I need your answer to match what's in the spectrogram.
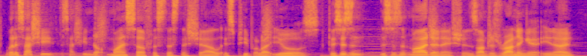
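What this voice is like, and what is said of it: Accented, calming male voice. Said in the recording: “Your accent, calming voice”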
